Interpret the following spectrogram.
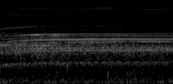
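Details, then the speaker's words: Brushless motors on Afro Slim ESCs (SimonK firmware, same with BLHeli) with motor four disconnected: steady, high, even whir with no pitch wobble. The oscillation seen when both right motors run disappears. "you can hear that everything's running nice and smoothly okay so number one is running two and three and four is stationary"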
